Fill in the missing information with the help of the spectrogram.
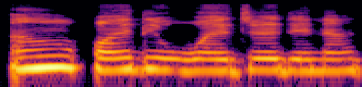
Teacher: ان کے بعد نون کے بعد قاف آ رہا ہے، ان قید وجدنا. ٹھیک ہے، نون ساکن کے بعد قاف ہے تو آپ کا اخفا ہوگا.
